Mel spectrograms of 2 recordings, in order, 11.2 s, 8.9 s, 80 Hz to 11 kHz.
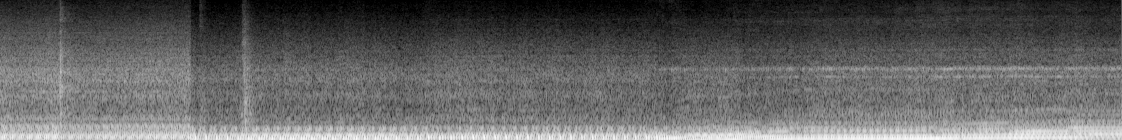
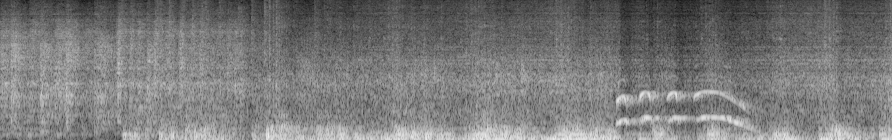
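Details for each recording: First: Nissan 240SX, first start in 2 years after rebuilding onto a different chassis, with a temporary heater hose fitted: the engine runs with a steady, quick, even beat and picks up cleanly on a throttle blip. Loud and raspy but healthy. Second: Nissan 240SX first start in 2 years after rebuild, injectors just reinstalled: cranks, catches after a second, then lopes and stumbles unevenly; rough running, heavy leak later found from turbo oil feed line burned by starter short.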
